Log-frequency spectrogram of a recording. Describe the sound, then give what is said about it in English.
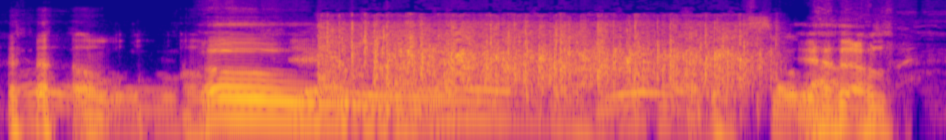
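A loud burst of hands clapping close to the microphone, a dense rapid patter lasting about two seconds while someone keeps talking in a sing-song voice through it. “The clapping loud or the rapping loud?”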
